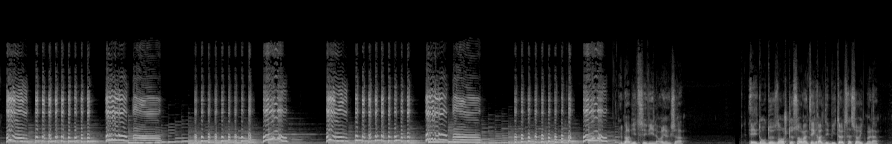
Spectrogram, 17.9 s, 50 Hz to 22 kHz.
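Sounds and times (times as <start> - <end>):
squeaky rubber chicken toy honking out a fast bouncy melody: 0.1 - 3.2, 3.8 - 5.9, 6.5 - 9.6, 10.2 - 12.3
speech: 12.6 - 13.8, 15.0 - 17.7.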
